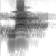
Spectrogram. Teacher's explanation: இந்த லாங்கிறது மேல் பற்களின் அடிப்பகுதியை தொடுவதால் பிறக்கிறது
